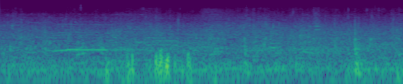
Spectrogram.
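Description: Waterside ambience: a low steady rumble of wind on the microphone over the water, broken by a few short knocks, the loudest about a second and a half in and another near the end, with a brief faint voice early on.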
